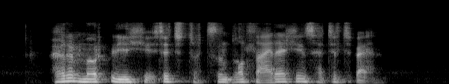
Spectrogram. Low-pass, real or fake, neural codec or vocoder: 7.2 kHz; fake; codec, 16 kHz, 0.8 kbps, ZipCodec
